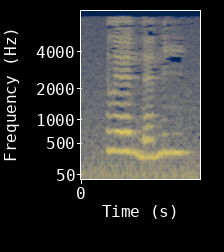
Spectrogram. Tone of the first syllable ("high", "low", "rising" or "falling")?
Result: high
